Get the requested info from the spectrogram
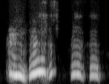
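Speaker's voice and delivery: shrieking burst of laughter; loud high laugh. Real, not acted. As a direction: explode into laughter. Loud laugh after missing talk.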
